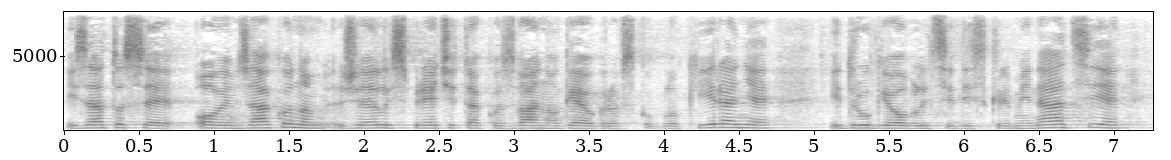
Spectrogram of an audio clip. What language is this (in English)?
Croatian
